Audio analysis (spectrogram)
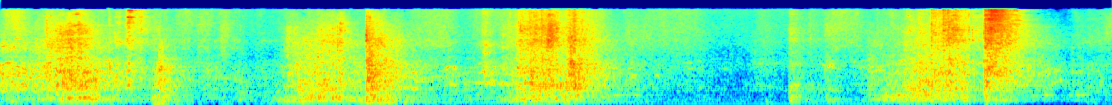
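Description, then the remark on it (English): A child yanks and rattles drawers that are not real drawers again and again, several rough scraping bursts in quick succession, fairly loud, with no one talking. “Those aren't real drawers, buddy.”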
